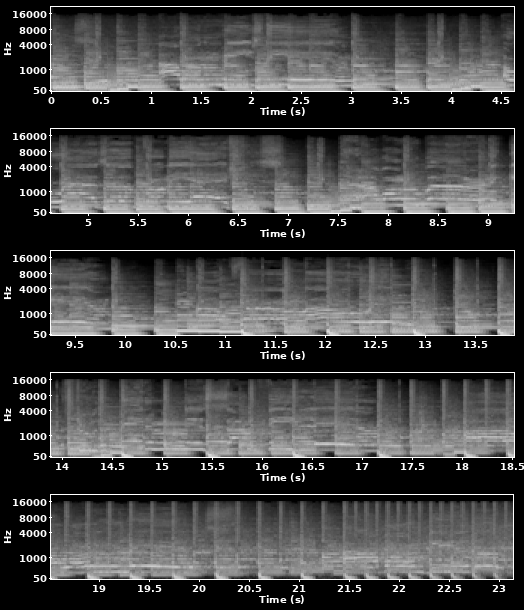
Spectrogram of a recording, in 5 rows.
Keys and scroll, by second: 3.3 ctrl+-, 3.6 ctrl+-, 4.4 ctrl+j, 5.6 ctrl+shift+a.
